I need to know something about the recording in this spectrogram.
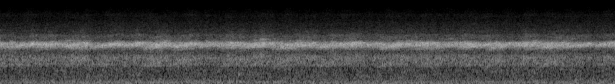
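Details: Night chorus of many frogs, plentiful after two consecutive wet years: continuous high-pitched trilling from countless overlapping callers, even and unbroken throughout, with no other sounds standing out.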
